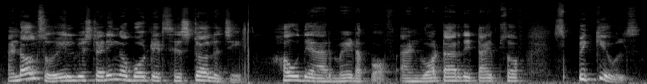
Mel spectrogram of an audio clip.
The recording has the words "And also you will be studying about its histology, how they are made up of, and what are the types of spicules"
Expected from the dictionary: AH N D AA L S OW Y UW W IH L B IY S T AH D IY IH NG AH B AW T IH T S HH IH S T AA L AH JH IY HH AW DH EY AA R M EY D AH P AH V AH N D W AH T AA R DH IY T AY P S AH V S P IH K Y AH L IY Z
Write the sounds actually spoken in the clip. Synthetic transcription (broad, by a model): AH N D AA L S OW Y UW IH L B IY S T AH D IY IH NG AH B AW T IH T S HH IH S T AA L AH JH IY HH AW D EY AA R M EY D AH P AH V AH N D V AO T AA R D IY T AY P S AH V S P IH K Y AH L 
